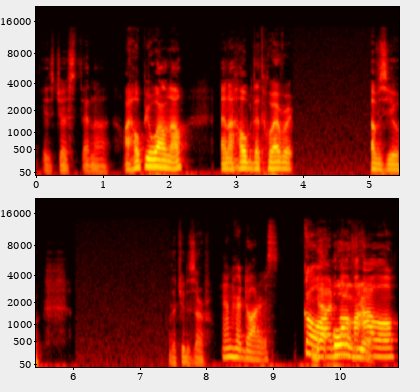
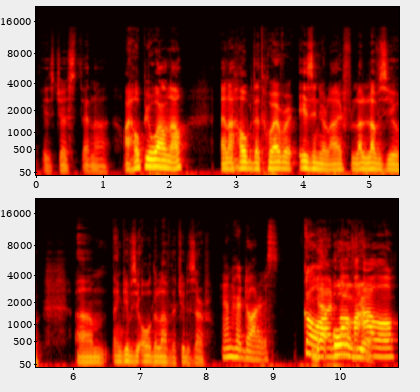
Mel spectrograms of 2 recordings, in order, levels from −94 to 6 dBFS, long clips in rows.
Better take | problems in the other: second | audio cutting out; at 4 s for 1 s and at 6 s for 1.5 s

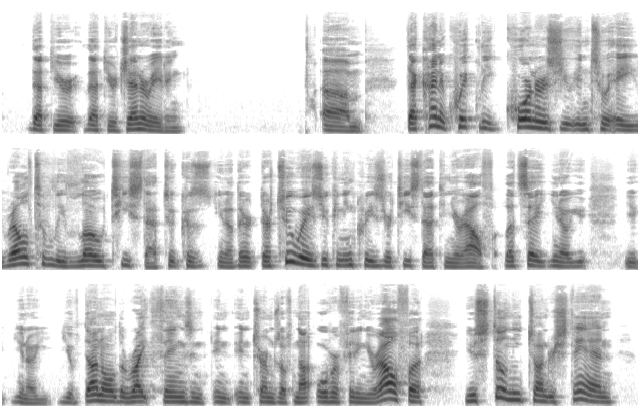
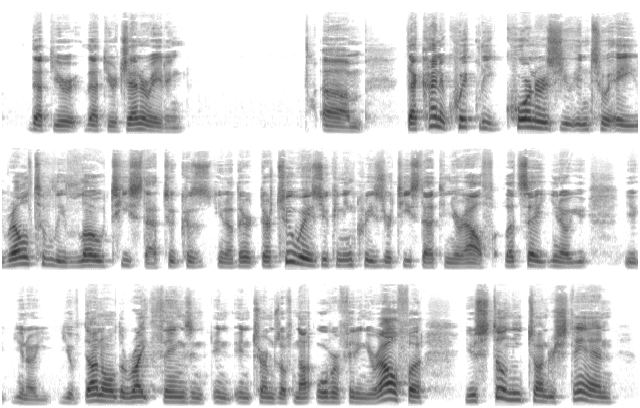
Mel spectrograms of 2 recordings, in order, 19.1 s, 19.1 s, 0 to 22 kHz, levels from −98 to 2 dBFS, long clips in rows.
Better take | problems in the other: first | thin; very slightly; fading below 300 Hz

